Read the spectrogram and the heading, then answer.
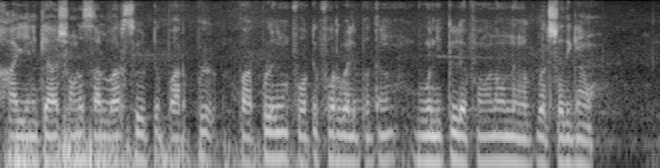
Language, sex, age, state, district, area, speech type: Malayalam, male, 45-60, Kerala, Alappuzha, rural, read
